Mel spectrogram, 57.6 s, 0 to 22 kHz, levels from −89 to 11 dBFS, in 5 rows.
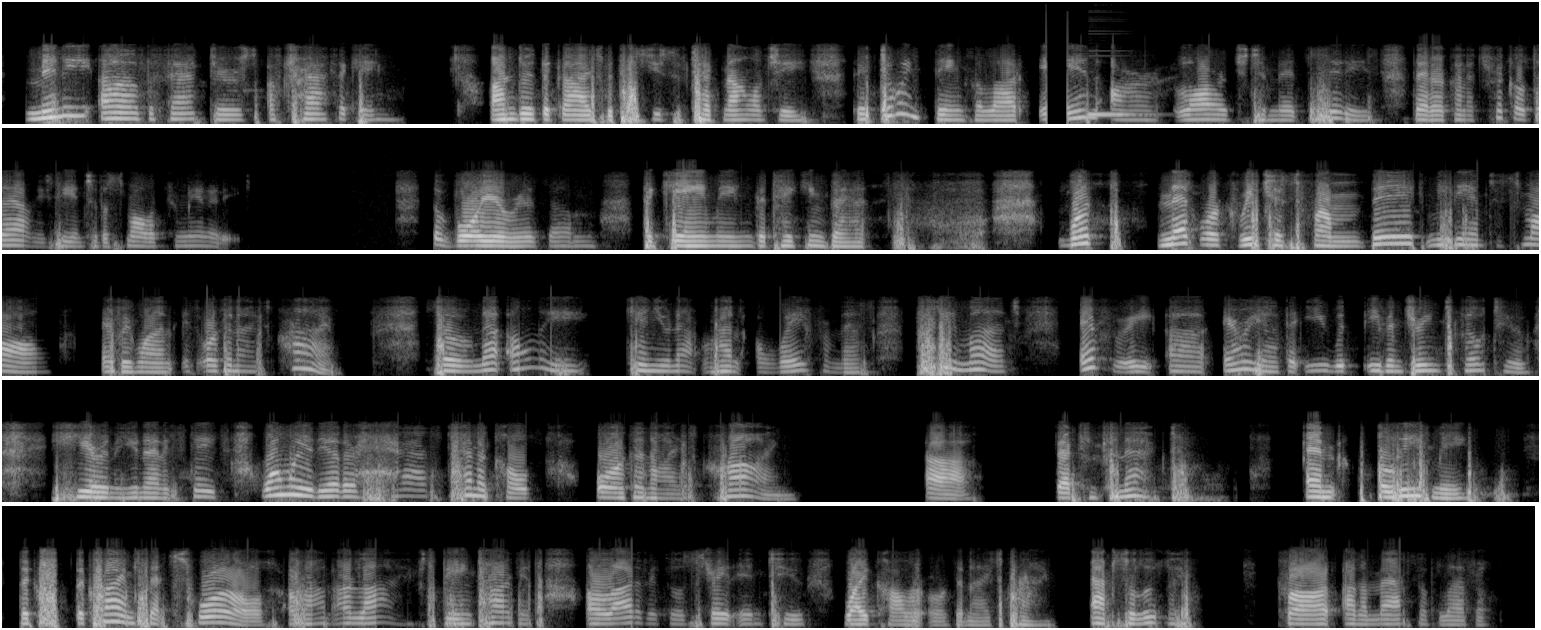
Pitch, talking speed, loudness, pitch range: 160 Hz, 130 wpm, -20 LUFS, 145-180 Hz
